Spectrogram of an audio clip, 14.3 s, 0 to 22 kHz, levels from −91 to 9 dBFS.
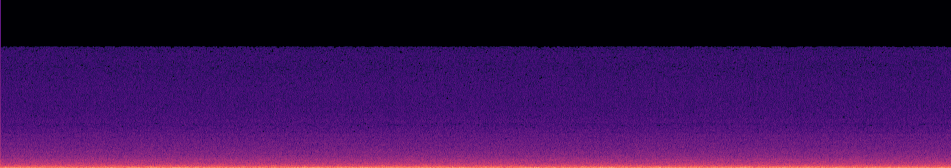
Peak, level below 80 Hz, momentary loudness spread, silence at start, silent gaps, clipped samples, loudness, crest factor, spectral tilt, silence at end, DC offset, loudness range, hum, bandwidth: -6 dBFS; -24 dBFS; 2 LU; 0 s; none; under 0.1%; -21 LUFS; 14 dB; -9 dB/octave; 0 s; under 0.1%; 1 LU; none; 15 kHz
